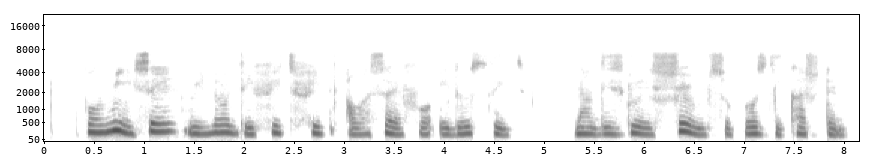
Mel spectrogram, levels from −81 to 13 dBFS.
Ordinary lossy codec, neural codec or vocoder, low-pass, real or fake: none; codec, 44.1 kHz, 2.6 kbps, SNAC; 7.2 kHz; fake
